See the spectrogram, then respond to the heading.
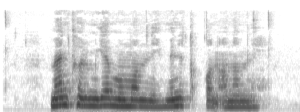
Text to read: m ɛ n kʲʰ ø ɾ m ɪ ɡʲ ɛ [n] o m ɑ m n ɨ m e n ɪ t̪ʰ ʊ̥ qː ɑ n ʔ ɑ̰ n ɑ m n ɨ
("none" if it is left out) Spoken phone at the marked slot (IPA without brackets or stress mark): m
